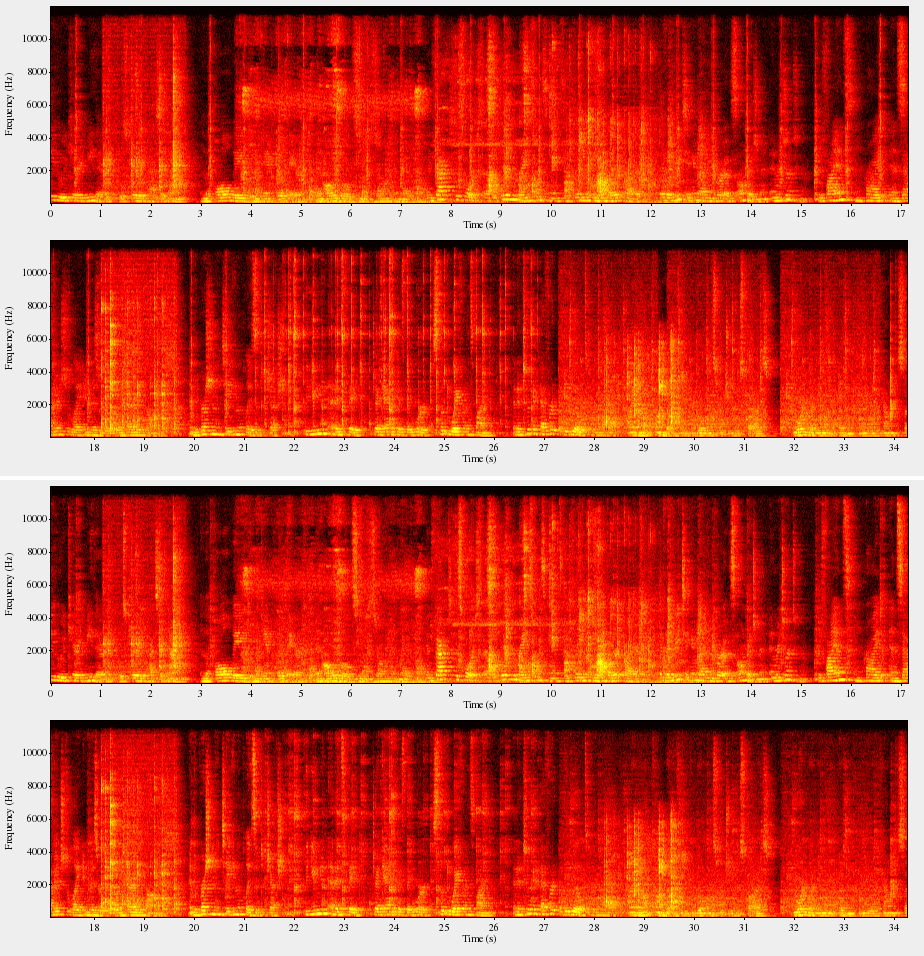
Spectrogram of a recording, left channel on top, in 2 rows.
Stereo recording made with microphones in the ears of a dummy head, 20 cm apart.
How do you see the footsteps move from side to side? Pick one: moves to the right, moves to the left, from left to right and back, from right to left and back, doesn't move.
moves to the right.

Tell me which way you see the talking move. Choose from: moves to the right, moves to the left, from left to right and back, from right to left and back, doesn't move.
moves to the left.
